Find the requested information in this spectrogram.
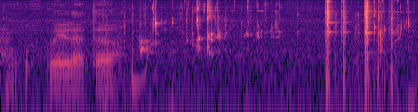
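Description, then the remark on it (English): Jameson whiskey is poured into a glass with irregular glugging drips and a couple of sharp glassy clicks near the end, following a brief murmur of voice at the start. “I think it's time to pour one for Fife.”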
